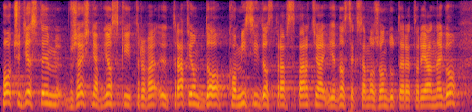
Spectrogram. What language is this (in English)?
Polish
